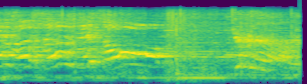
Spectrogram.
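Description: Children's voices in the background of a home, with music playing.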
